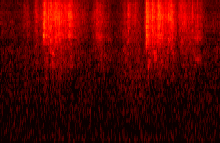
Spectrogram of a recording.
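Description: Two short, high rattly hisses about a second apart as plastic pieces of a toy play kitchen are handled.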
